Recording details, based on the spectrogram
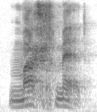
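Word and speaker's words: מחמד: Yeah, it's we were talking about the pronunciation earlier, but yeah, it's Mem Ha Mem Dalet. That's Mahmed.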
